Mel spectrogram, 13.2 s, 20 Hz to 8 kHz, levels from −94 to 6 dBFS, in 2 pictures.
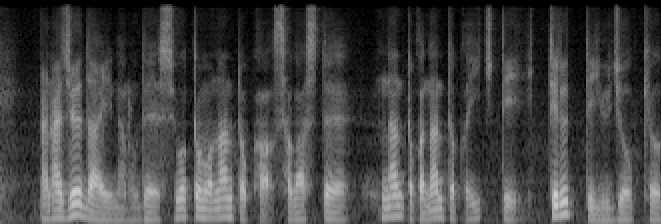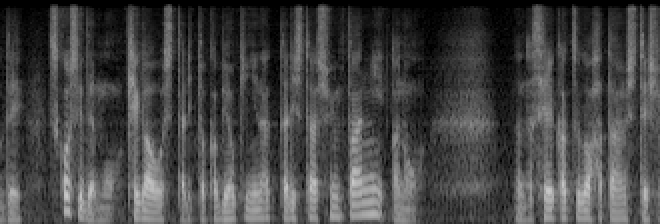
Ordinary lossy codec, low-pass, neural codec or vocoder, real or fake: none; 7.2 kHz; codec, 16 kHz, about 1 kbps, DyCAST, with the encoder's durations; fake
